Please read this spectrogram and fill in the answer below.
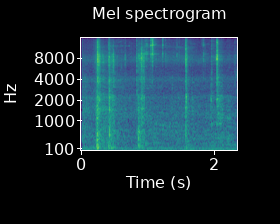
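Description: Gloved hands handling the metal cabinet of an 8-liner gambling machine: four sharp metallic clicks and clanks, the loudest about a quarter second in.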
